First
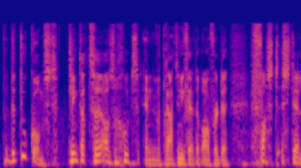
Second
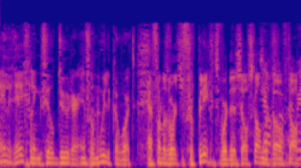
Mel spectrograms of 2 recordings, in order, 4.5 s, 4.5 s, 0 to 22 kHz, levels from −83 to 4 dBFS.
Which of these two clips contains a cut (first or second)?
first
